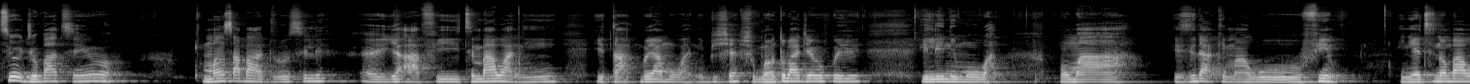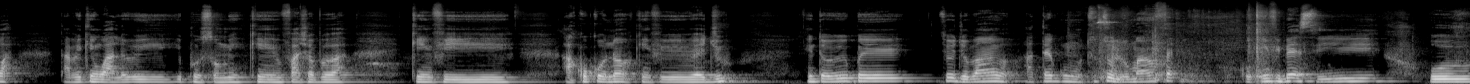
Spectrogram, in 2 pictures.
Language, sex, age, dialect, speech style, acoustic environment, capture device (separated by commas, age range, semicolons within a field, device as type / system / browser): Yoruba, male, 35-44, Nigeria - Nigerian Standard, focused, nature, mobile / Linux / Chrome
